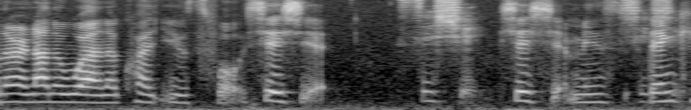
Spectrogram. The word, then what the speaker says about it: 谢谢: in Chinese it begins with the X. Oh, X. But you can spell it like SH. It's kind of like she.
